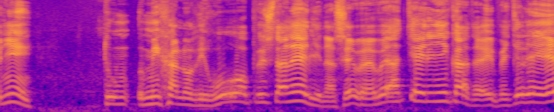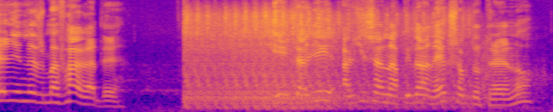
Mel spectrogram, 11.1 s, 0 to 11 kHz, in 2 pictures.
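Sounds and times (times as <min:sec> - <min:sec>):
machine-gun fire: 0:07.4 - 0:10.6
man's voice: 0:08.2 - 0:10.9.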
